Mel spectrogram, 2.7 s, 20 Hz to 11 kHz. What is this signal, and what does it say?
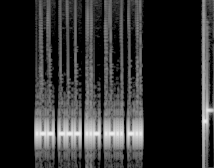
Morse code, heard as a keyed tone, about 48 wpm, 700 Hz. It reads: WOULD
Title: Sentences from Top 100 Words - New Word Drill - 50wpm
